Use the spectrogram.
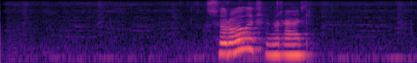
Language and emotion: Russian, neutral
